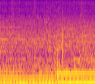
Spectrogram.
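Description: Heavy drenching rain on a riverbank during a fishing outing, a steady broad wash of downpour with a low rumbling undertone and a brief knock partway through, no voices.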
